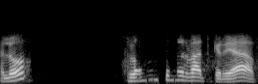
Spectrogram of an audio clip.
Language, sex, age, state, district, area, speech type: Hindi, male, 18-30, Bihar, Darbhanga, rural, conversation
